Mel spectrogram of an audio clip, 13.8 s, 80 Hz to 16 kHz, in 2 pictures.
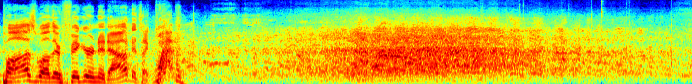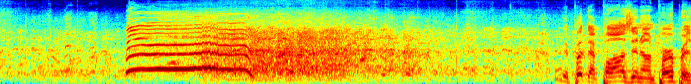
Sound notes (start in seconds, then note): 1.4 laughter; 8.2 screaming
